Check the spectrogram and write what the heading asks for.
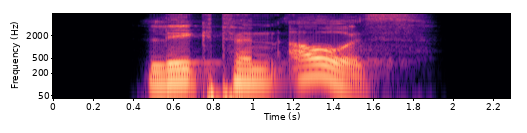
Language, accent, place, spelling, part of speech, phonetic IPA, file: German, Germany, Berlin, legten aus, verb, [ˌleːktn̩ ˈaʊ̯s], De-legten aus.ogg
- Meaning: inflection of auslegen: 1. first/third-person plural preterite 2. first/third-person plural subjunctive II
